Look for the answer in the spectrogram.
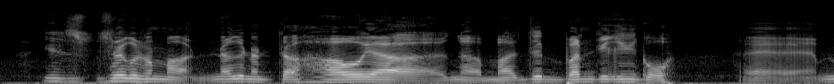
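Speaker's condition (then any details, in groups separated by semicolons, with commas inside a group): Cerebral palsy; congenital, both hands and strength impaired, needs help with most daily tasks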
